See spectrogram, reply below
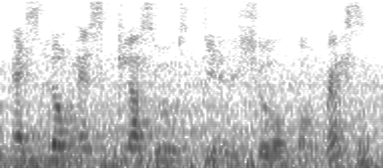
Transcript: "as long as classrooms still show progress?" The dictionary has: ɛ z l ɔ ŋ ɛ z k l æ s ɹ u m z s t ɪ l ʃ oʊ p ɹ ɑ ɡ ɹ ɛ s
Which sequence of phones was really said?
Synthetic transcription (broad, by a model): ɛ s l ɔ ŋ ɛ s k l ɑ s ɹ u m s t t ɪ n ʃ oʊ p ɹ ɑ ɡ ɹ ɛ s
